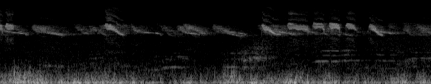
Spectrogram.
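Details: Japanese white-eye, newly wild-caught, end of season, giving a flat, dull 'líu' twitter: series of high descending whistled notes over steady low-frequency background noise.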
